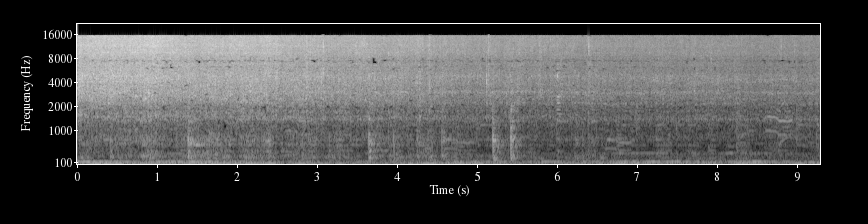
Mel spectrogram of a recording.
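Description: Ground onion paste sizzling in hot mustard oil in a metal pot while being stirred with a steel slotted spatula, with a few sharp scrapes of the spatula against the pot around the middle. The sizzle slowly dies down as the paste starts to fry.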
